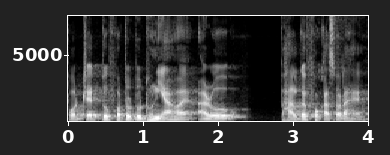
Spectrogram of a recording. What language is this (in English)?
Assamese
